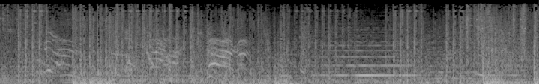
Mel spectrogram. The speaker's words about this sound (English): Popping him off with a freaking shotgun.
